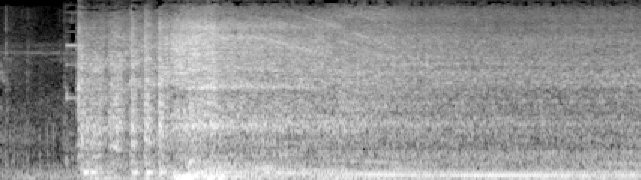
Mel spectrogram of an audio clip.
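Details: Drift car after replacing a rain-soaked, stuck-together air filter: quick crank, catches within a second, brief flare then steady even idle; clean normal start.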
